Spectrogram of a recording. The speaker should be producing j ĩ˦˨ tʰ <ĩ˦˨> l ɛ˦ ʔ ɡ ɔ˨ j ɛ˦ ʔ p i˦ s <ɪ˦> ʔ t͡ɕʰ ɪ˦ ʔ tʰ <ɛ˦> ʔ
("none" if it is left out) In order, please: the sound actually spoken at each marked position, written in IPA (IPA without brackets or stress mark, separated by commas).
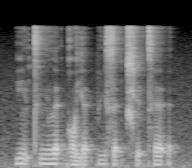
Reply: ĩ˦, ɛ˦, ɛ˦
